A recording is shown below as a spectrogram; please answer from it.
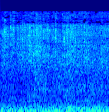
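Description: Open freight wagons (gondolas) of a freight train rolling past on the rails: a steady, heavy rumble of wheels on track with continuous metallic clatter.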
